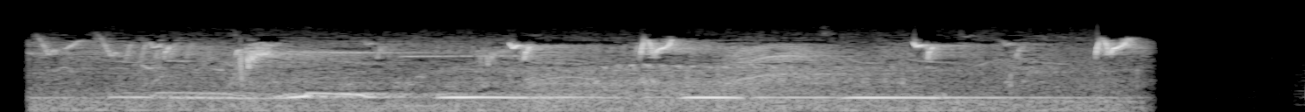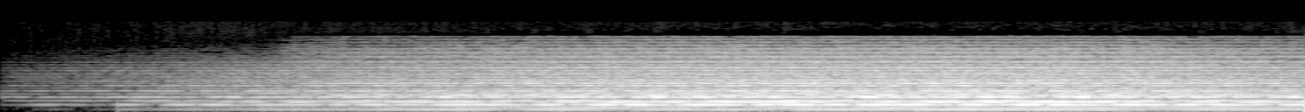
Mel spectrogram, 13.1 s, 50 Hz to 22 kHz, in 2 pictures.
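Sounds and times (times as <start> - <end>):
birds chirping: 0.2 - 5.8.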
